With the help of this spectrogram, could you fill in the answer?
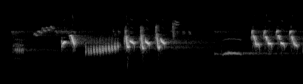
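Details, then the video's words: Common nightingale song: short varied phrases of whistled, chirping and buzzy notes, a rapid run of sharp repeated chips, then a lower whistle and a quick series of bright repeated notes, with no other sounds. "Canto Do Rouxinol"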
